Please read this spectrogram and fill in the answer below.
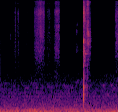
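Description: A dry carao pod being broken apart by hand: one sharp snap about one and a half seconds in, over a faint low rumble.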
